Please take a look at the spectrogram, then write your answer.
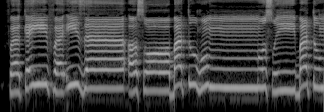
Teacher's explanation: और आगे देखिए असाबतहुम, यहाँ मीम साकिन है, मीम साकिन के बाद जो है मीम मुशद्दद वाला रूफ आ रहा है, तो यहाँ पर इदगाम शफ़वी होगा। हम पिछले मीम को अगले मीम में मदगम करेंगे और हम यहाँ गुन्ना भी करेंगे।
